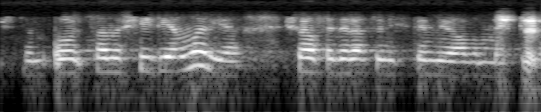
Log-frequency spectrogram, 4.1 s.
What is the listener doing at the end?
taking over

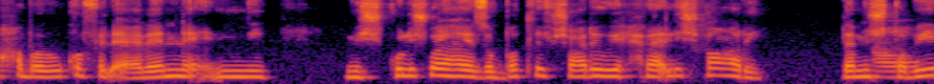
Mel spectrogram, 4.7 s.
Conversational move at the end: listening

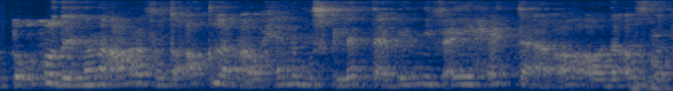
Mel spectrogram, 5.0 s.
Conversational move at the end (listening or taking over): taking over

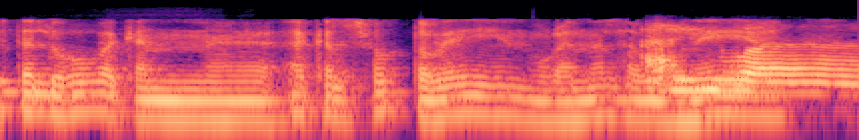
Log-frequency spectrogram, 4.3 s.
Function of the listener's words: listening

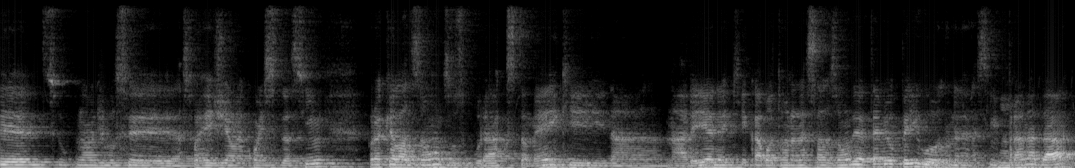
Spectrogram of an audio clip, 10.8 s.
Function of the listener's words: listening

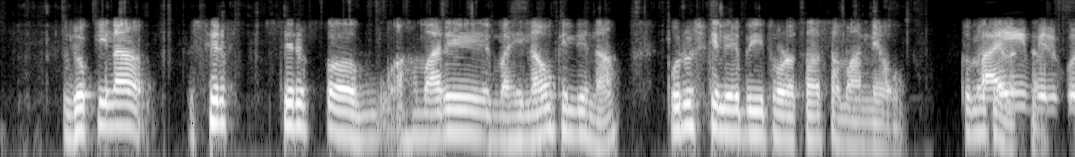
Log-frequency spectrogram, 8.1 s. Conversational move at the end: taking over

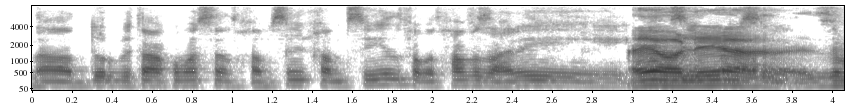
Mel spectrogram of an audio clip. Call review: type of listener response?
taking over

